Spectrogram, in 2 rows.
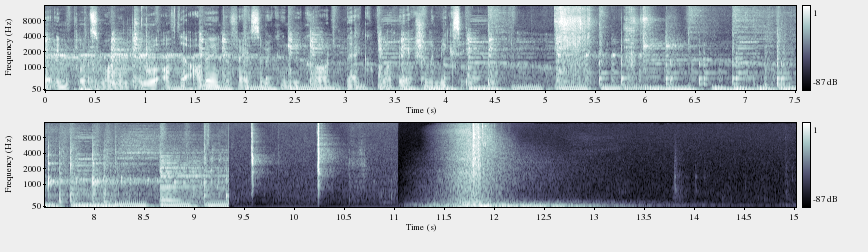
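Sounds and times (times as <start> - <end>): dub reggae music with heavy bassline: 0.0 - 9.4
whoosh: 11.1 - 13.7.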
